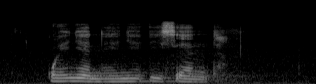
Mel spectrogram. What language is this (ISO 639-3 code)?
nbl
